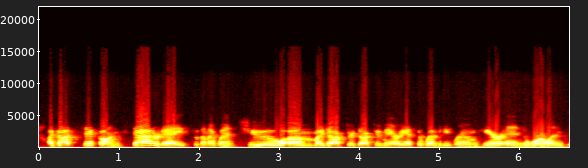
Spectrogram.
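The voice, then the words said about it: Scratchy, sick-sounding voice. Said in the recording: “I've been sick. My voice is still kind of really scratchy and screwed up.”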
